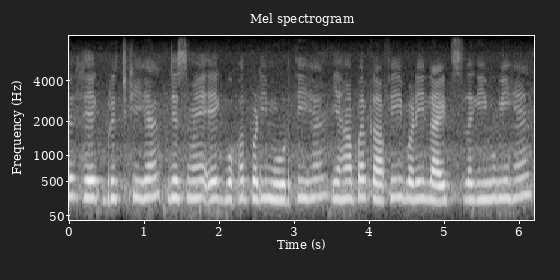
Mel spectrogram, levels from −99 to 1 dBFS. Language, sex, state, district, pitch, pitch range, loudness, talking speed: Hindi, female, Maharashtra, Dhule, 250 Hz, 240-255 Hz, -15 LUFS, 195 wpm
